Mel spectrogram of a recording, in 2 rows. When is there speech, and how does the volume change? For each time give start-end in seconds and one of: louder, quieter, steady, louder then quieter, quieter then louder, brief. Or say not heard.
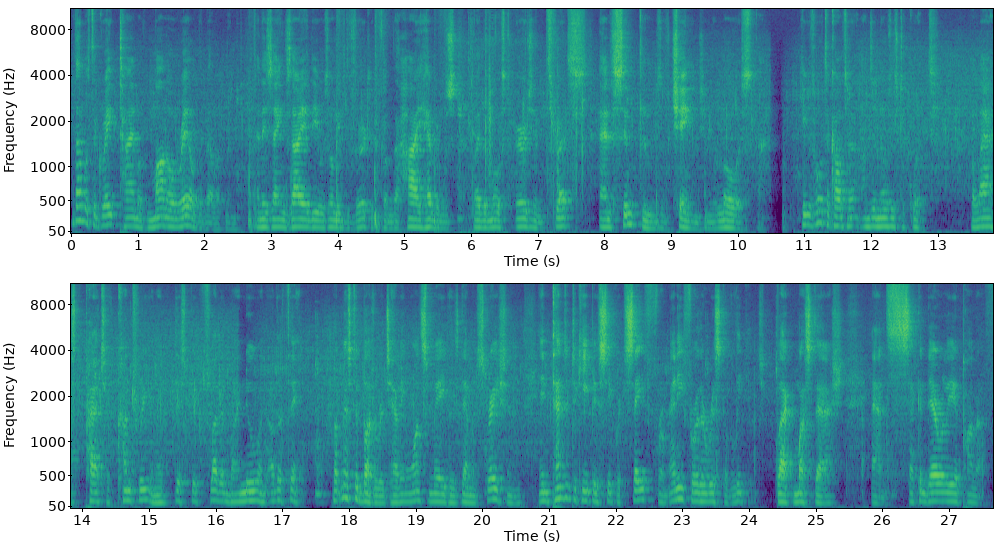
0.0-27.5 steady.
